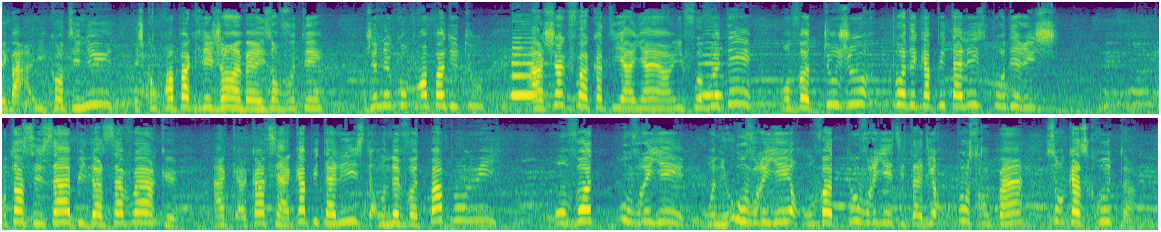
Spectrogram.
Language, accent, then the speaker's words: French; Douai, Hauts-de-France, France; Là, je viens de Douai, moi. Je suis la Marianne du Nord et du Pas-de-Calais.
